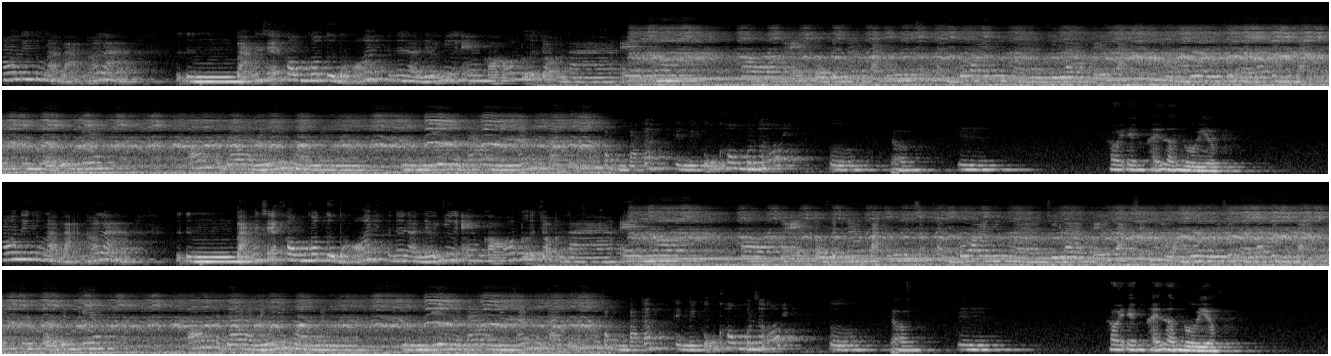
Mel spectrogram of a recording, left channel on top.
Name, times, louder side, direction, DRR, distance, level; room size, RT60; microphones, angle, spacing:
voice 1, 0.0-1.4 1.7-7.0 7.4-14.4 15.1-16.9 17.2-21.1 21.5-21.9 22.8-23.3, right 1 dB, 35° right, 7 dB, 5.1 m, -23 dB
sound 1, 5.2-10.4, equal, 55° left, 7.1 m, -39 dB
sound 2, 6.3-19.3, equal, ahead, 4.4 m, -24 dB
voice 2, 22.2-22.5 24.3-25.5, right 2 dB, 70° right, 7 dB, 1.1 m, -18 dB
24.5 x 22.5 x 6.2 m, 0.93 s
head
